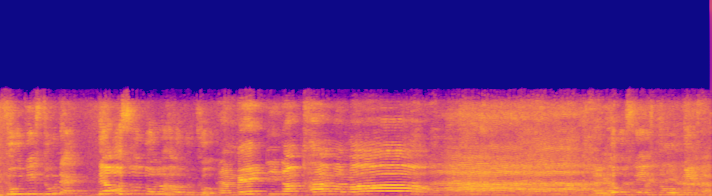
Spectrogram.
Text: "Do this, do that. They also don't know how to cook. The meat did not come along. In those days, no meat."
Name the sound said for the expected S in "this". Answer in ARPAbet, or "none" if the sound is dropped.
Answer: none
